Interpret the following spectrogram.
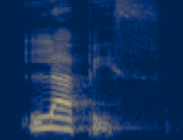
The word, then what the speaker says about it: lápiz: Lápiz es una palabra grave porque se acentúa en la penúltima sílaba. Lápiz.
